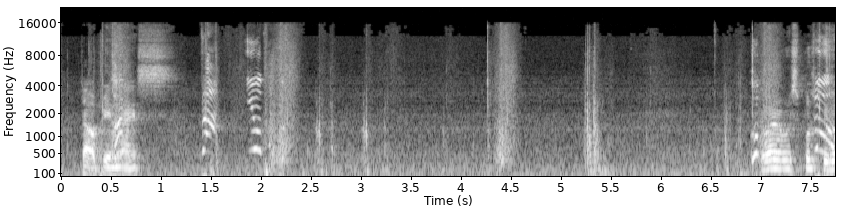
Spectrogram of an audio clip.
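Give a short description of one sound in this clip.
A man talks with animation into a microphone.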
